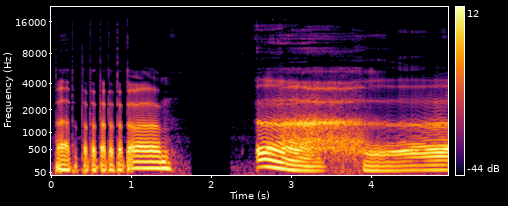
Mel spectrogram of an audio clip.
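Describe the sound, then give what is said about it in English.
Tabletop role-playing players groan together at a bad dice roll on a mystery investigation: quick talk and a short silence, then a long, drawn-out collective moan of several voices. “That groan was in regards to the 4 I just rolled on investigating mystery.”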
